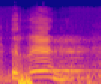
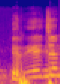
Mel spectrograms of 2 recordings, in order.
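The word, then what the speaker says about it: reign: अब यहाँ पे नेट, जी नेट नहीं बोलेंगे, रेन, रेजन नहीं बोलेंगे, रेन, है ना, डिसाइजन नहीं बोलेंगे,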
